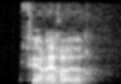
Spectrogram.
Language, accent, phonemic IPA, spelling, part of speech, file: French, France, /fɛʁ e.ʁœʁ/, faire erreur, verb, LL-Q150 (fra)-faire erreur.wav
- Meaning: to be mistaken, to be wrong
